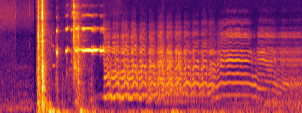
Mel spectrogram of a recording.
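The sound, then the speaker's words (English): The little white front door of a brick house is unlocked with keys and opened: two sharp metallic clunks, then a long, drawn-out creak of the hinges that wavers in pitch as the door swings slowly into a dark vestibule. It sounds alone. “The door opened into a vestibule area.”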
